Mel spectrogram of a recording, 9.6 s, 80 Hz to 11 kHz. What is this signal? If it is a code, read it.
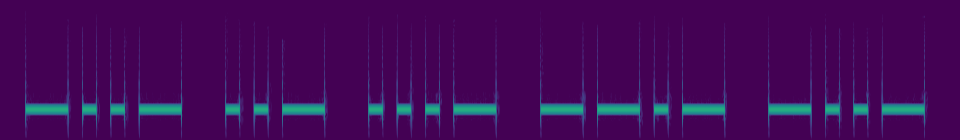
Morse code, heard as a keyed tone, about 8 wpm, 800 Hz. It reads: XUVQX
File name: LEZIONI / 6 PKX0 / 6 PKX 8wpm 3041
